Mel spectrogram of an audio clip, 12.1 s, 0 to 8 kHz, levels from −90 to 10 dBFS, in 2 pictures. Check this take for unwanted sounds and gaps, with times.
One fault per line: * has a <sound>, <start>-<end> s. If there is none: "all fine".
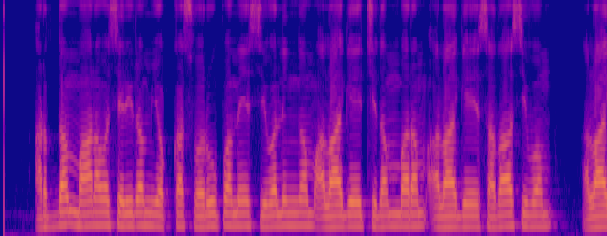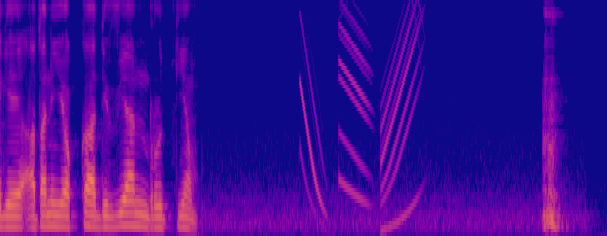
* has a chirp, 9.1-10.4 s
* has a throat clearing, 11.5-11.8 s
